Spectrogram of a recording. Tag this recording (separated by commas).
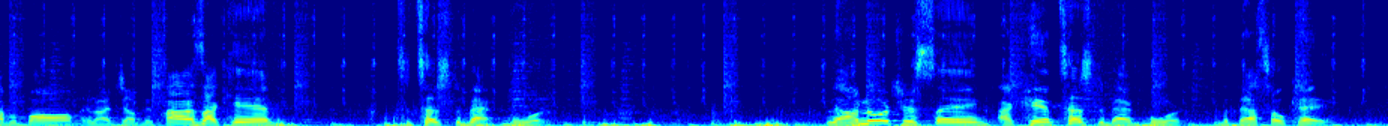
Tick, Speech, Music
